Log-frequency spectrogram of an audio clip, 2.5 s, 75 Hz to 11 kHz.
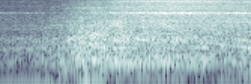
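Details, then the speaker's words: Audi Q7 4L 3.0 turbo diesel V6 losing boost pressure: revving brings a swelling rushing hiss from behind the driver's-side front bumper, a suspected intercooler boost leak; bumper must come off to investigate. "and we can hear that hissing going on behind there so we've got to take the bumper off to investigate"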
